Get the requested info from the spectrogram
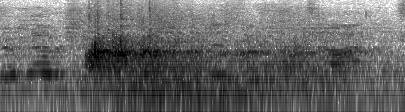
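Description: Bowling ball striking the pins at the end of the lane: a sudden faint clatter about half a second in that dies away over the next second, with voices murmuring in the background.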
